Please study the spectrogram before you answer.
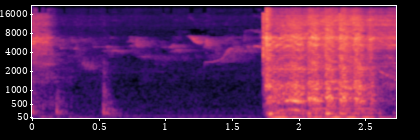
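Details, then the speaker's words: Sunseeker XPS 21 boat with a newly fitted marine starter motor, cranked without attempting to start: the starter bites in cleanly and spins the engine strongly and evenly, with no grinding or hesitation. Normal starter cranking. "i'm not going to attempt to start because um i've got some jb world on that exhaust riser but that sounds way better so pleased with that"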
